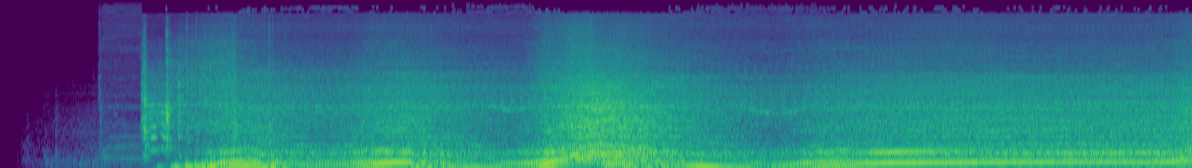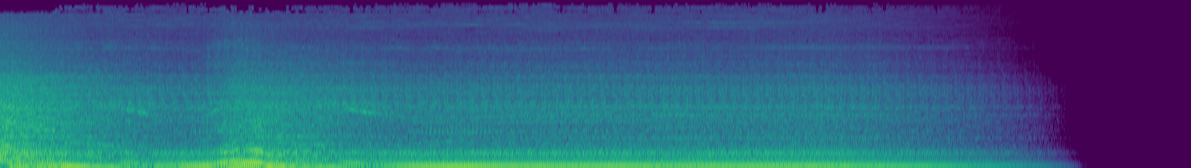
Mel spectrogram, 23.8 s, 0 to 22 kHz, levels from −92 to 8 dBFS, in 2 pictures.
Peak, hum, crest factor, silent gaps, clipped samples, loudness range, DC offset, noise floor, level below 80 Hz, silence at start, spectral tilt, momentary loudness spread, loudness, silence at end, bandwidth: -2 dBFS; none; 18 dB; none; under 0.1%; 11 LU; under 0.1%; -70 dBFS; -26 dBFS; 1.4 s; -6 dB/octave; 12 LU; -22 LUFS; 1.85 s; 17 kHz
